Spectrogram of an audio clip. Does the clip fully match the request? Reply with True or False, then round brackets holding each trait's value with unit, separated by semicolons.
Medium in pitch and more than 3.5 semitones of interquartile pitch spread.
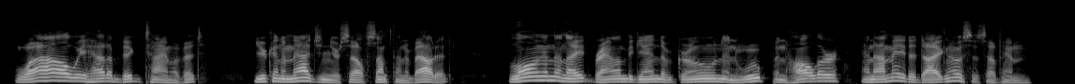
False (125 Hz; 4.4 semitones)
